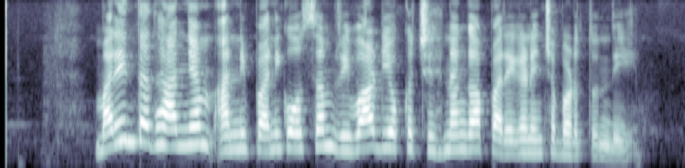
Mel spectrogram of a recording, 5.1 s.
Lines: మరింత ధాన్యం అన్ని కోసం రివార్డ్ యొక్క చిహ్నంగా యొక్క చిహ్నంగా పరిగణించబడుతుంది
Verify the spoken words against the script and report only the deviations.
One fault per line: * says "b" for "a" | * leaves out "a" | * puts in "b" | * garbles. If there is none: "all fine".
* puts in "పని"
* leaves out "యొక్క చిహ్నంగా"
